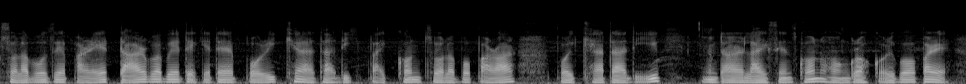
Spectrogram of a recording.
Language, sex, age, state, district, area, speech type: Assamese, male, 18-30, Assam, Charaideo, rural, spontaneous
